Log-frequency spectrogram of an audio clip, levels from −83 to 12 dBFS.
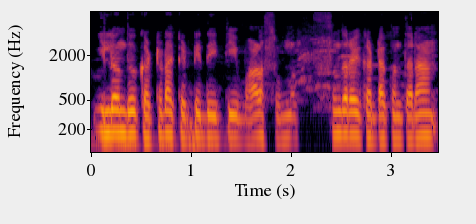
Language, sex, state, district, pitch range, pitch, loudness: Kannada, male, Karnataka, Bijapur, 155-175 Hz, 160 Hz, -18 LUFS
